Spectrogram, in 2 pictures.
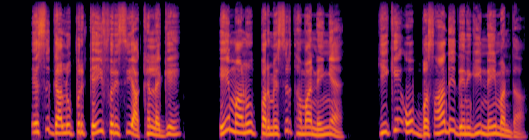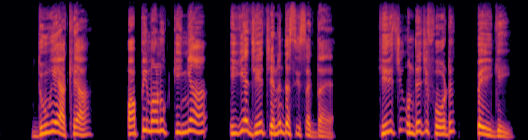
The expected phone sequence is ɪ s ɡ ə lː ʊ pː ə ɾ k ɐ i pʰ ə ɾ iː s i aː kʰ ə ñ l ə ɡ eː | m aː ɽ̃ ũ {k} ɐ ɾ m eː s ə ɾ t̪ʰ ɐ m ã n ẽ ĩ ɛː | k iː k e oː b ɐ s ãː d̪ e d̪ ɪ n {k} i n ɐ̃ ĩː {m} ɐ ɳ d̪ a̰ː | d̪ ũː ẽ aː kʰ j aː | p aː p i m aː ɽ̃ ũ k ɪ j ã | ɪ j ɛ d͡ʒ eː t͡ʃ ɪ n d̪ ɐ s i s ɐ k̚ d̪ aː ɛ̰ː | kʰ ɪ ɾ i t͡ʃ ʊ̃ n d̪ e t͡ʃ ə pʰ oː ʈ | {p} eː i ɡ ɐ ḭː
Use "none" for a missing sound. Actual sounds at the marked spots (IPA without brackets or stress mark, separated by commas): p, ɡ, m, p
